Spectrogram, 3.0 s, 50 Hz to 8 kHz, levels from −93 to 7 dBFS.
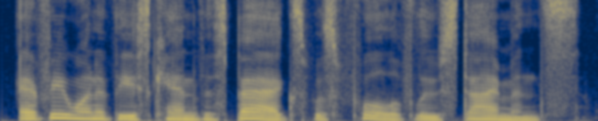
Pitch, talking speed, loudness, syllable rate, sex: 200 Hz, 220 wpm, -16 LUFS, 6.5 syllables/s, female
